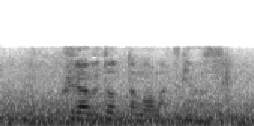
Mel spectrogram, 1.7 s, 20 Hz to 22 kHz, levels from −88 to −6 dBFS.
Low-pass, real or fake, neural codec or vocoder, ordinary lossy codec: 5.4 kHz; real; none; Opus, 32 kbps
